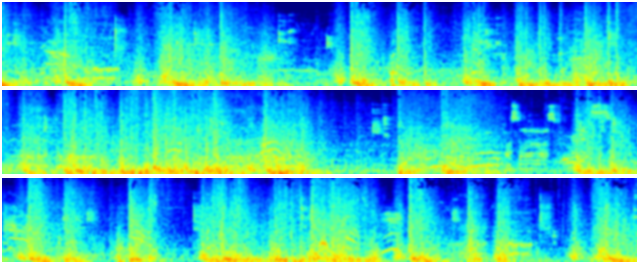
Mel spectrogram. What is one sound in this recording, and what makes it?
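Sword strikes and combat effects clash repeatedly.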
